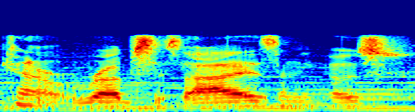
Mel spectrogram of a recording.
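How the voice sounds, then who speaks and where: Bright-voiced man running a tabletop game. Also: medium pitch, level tone, normal speed, vocal fry. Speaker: game master. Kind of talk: casual improvised tabletop game narration. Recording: slightly dull audio over music.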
